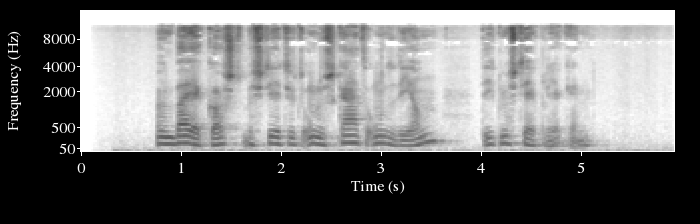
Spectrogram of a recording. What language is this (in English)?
Western Frisian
